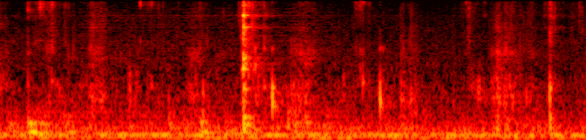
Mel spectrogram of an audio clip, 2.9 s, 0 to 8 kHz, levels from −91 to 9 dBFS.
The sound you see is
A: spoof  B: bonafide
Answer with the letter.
A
